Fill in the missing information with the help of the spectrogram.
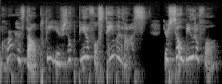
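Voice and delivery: put-on high, hushed childlike begging; softly pleading children. Village children softly begging the doll to stay, high.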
